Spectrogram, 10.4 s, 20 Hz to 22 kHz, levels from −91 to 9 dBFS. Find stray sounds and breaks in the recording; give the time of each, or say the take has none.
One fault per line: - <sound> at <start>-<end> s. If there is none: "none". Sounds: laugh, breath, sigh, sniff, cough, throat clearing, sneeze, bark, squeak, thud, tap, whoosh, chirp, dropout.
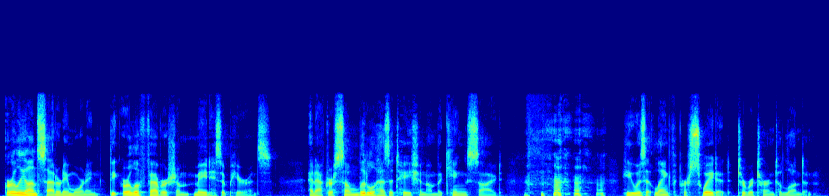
- laugh at 6.5-7.6 s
